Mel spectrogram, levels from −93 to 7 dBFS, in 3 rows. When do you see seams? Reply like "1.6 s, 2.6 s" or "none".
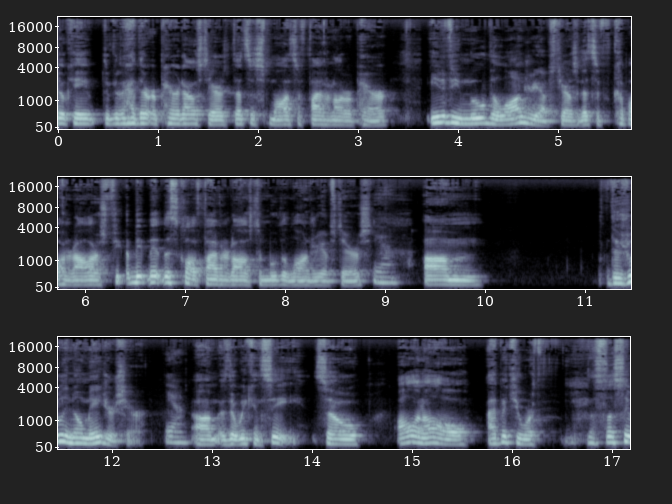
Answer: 3.6 s, 5.2 s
